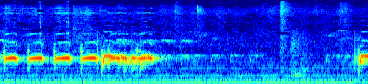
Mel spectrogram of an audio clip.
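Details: Wild local zebra dove calling as a lure for other zebra doves: four separate soft cooing notes, then a quick rolling trill, followed by near silence and a low steady hum.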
